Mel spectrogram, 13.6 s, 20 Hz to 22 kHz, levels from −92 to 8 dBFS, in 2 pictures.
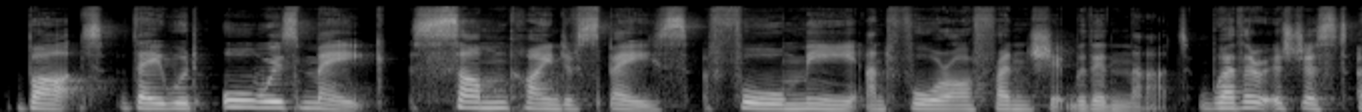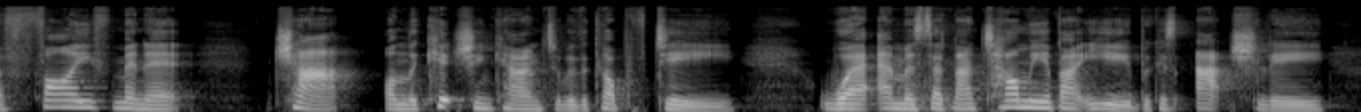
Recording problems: none

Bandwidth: 16 kHz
